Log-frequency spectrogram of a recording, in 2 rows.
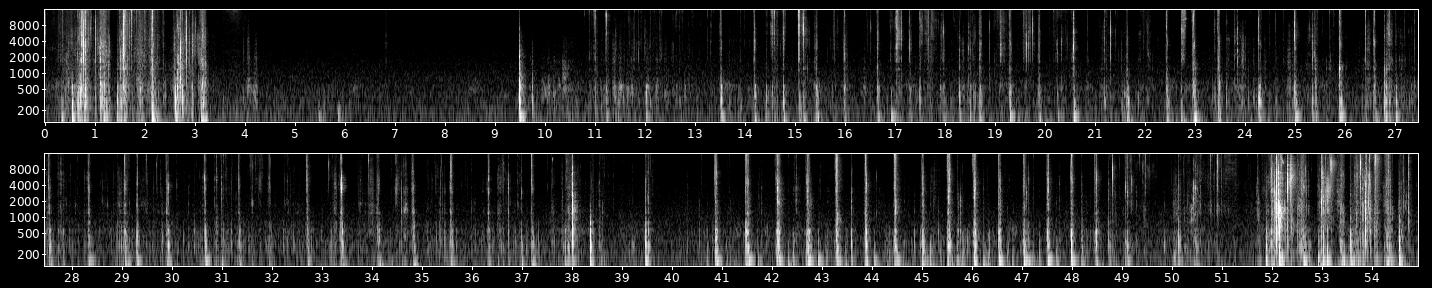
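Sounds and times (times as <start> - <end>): slime squeezed by hand: 50.1 - 54.8.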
